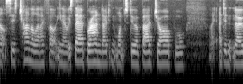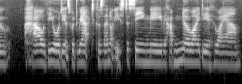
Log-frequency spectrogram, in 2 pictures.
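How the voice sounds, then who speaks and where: The woman's voice carries a bright, sharp tone. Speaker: YouTuber vlogger. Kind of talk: vlog, casual monologue. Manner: halting, repeats words; speaking quietly.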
